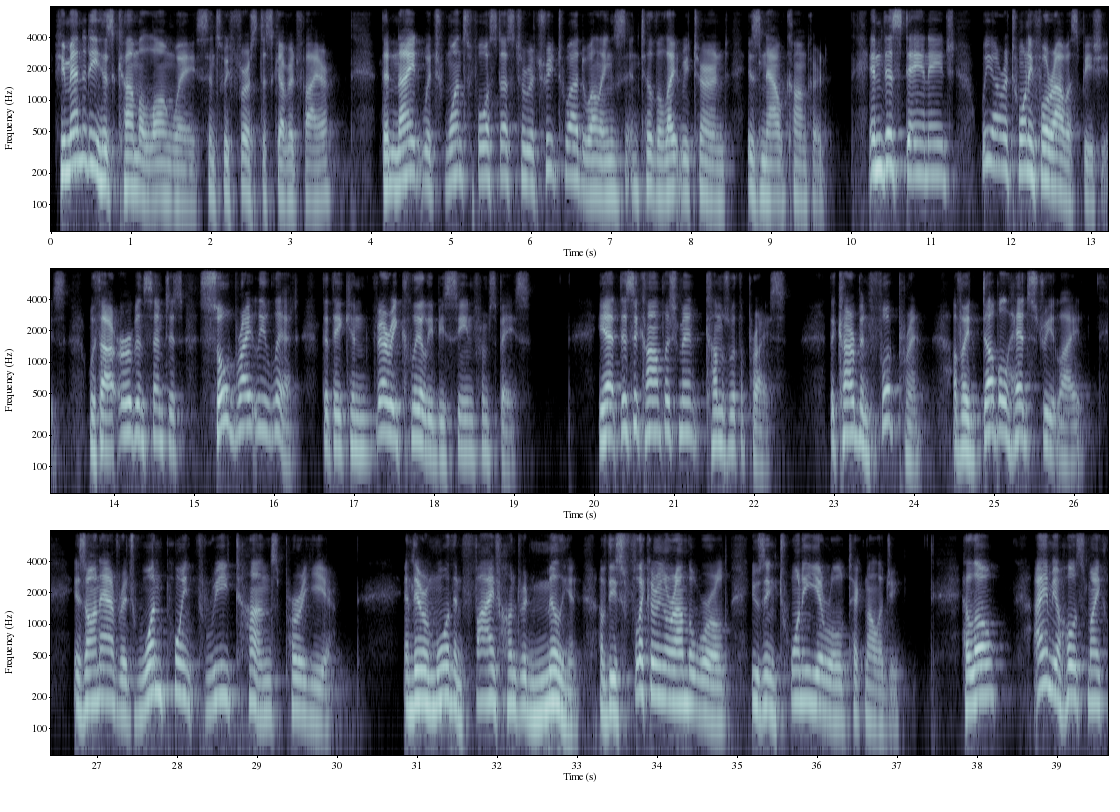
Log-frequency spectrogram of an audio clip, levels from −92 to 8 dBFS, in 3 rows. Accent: American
